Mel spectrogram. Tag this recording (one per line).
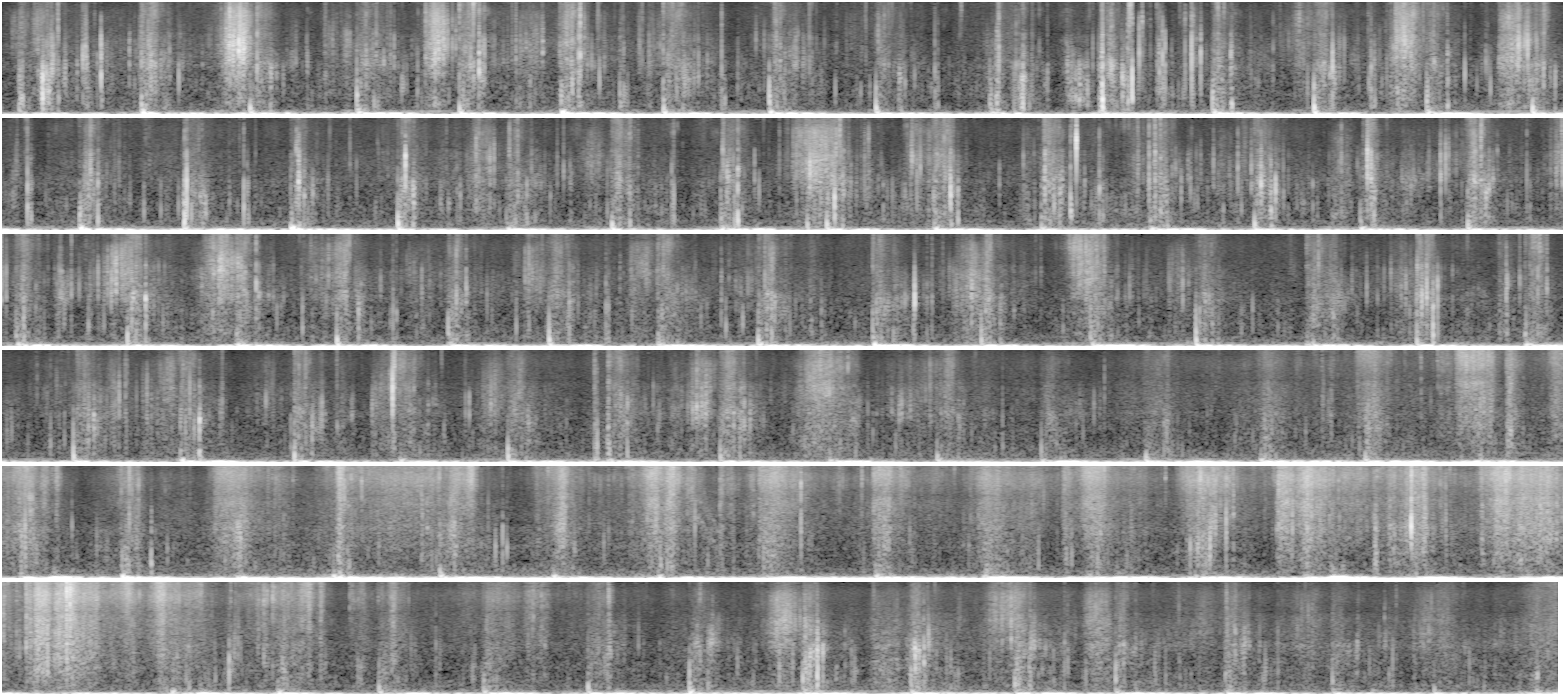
walking
ground
footsteps
steps
gravel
